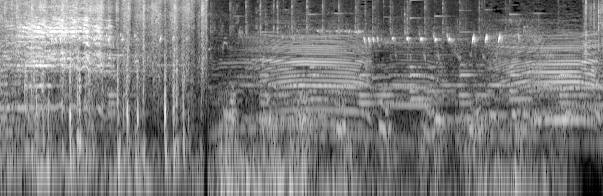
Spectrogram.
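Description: Cartoon cow sound effects: a couple of long, drawn-out moos rising and falling in pitch, starting about two seconds in. Before them, a dense clatter of many quick knocks, with music underneath.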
